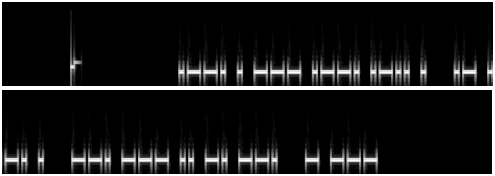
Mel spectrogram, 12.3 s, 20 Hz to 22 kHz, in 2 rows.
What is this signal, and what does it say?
Morse code, heard as a keyed tone, about 23 wpm, 700 Hz. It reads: PEOPLE ARE GOING TO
